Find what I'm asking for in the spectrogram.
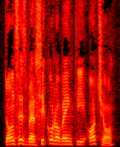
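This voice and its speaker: An American man, a native English speaker, preaches in a loose, conversational teaching style. His voice sits fairly high, and he stops often to restart with small fillers. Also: a little slow, warm tone. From United States. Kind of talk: sermon teaching.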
